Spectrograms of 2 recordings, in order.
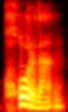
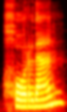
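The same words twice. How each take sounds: First: خوردن with the first syllable khor stressed; next-to-last-syllable stress. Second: خوردن with the final -dan stressed and rising; last-syllable stress. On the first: Teacher comparing the they form, خوردن stressed on khor. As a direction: punch the start of خوردن, KHORdan. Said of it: "Next to last syllable". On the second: Teacher comparing the infinitive, خوردن stressed on its last syllable. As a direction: say خوردن as khorDAN. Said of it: "So compare these two, the infinitive". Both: Shown as a demonstration.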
